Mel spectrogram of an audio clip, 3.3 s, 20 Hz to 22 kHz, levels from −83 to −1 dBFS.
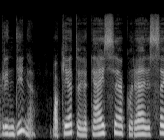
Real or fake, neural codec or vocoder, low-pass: fake; codec, 32 kHz, 1.9 kbps, SNAC; 14.4 kHz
